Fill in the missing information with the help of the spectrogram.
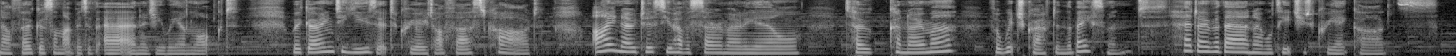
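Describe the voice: Putting on a breathy character voice at a medium pitch, a woman speaks at a moderate pace with music in the background.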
